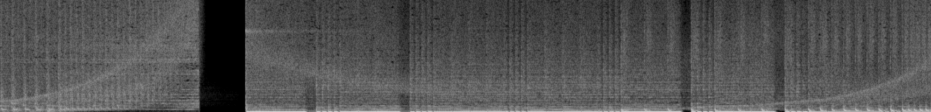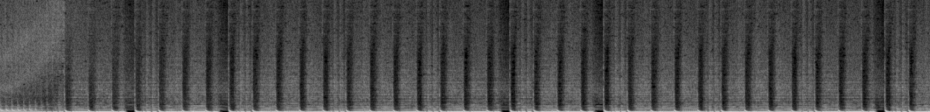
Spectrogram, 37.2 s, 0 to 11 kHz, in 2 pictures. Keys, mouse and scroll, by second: 0.6-3.5 middle drag, 3.5-4.2 scroll down 4, 4.2-7.2 scroll up 2, 7.2 click, 8.0-8.8 scroll up 3, 8.8 scroll down 2, 9.2-10.3 middle drag, 10.3 KP_0, 11.1-12.4 scroll down 3, 12.4 click, 15.0-18.0 drag, 18.1-19.4 scroll up 4, 19.4 scroll up 1, 20.3-21.5 middle drag, 21.5-24.5 drag, 26.6 click, 28.1 click, 29.3 click, 29.8-31.0 drag, 32.1-33.2 drag, 34.5 click, 35.3-37.2 drag.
